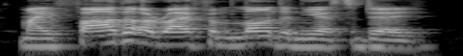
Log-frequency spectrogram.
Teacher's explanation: the stress word here is father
